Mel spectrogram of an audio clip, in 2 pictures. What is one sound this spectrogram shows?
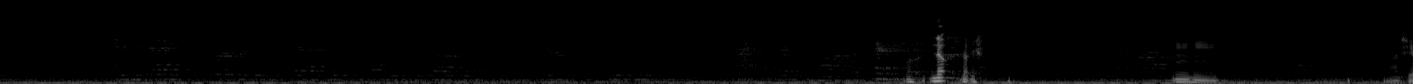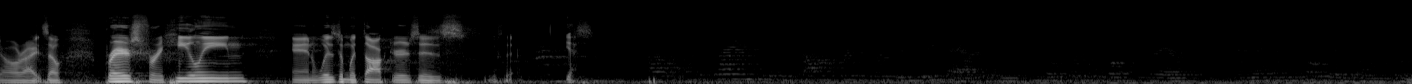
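A young man speaks calmly into a microphone, heard through a loudspeaker in a large echoing room.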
